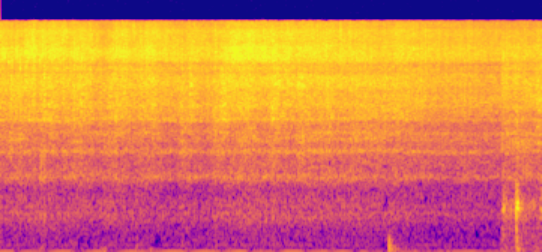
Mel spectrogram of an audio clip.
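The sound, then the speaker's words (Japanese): Ham and potatoes stir-frying with flour in a pan give a steady, even sizzle. The hiss runs continuously throughout, with a couple of faint knocks near the end. “そこへハム、じゃがいもを加えて炒めたら、小麦粉を加えてよく炒めてください。”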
